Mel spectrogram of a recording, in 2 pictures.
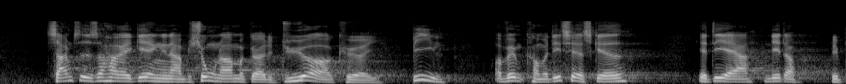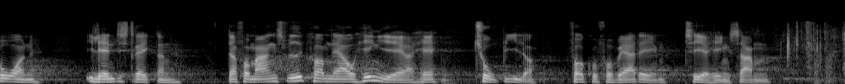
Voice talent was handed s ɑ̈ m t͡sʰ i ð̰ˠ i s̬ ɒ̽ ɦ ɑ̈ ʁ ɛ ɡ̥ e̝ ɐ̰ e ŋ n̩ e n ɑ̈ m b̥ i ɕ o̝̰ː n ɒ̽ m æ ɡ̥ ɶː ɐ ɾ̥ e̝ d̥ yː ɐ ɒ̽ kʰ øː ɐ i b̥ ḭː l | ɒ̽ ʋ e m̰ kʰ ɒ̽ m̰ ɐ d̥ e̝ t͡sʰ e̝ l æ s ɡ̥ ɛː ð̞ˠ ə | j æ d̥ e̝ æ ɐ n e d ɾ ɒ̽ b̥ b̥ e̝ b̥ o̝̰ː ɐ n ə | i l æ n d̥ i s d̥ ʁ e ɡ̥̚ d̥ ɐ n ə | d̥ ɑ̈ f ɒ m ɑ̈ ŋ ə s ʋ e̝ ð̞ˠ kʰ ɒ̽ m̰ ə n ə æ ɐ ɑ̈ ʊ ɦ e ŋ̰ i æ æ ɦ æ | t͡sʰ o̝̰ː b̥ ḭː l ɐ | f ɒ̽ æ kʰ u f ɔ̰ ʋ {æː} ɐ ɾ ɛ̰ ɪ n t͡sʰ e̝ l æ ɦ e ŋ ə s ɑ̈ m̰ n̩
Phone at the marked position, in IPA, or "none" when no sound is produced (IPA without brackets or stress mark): æ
